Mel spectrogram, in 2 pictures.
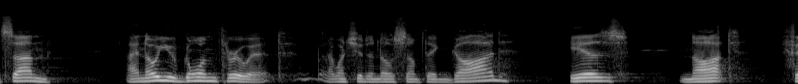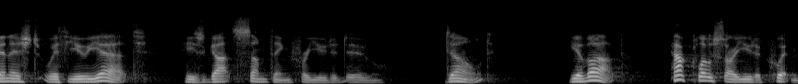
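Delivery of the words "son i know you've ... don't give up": put-on gentle whisper, quieter. Retelling what a father said during a dark time: imitating a gentle whisper. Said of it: "he whispered to me gently".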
